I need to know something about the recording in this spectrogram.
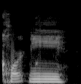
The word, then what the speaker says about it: Courtenay: Uh it is pronounced Courtney, but it's spelled like Cortina.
